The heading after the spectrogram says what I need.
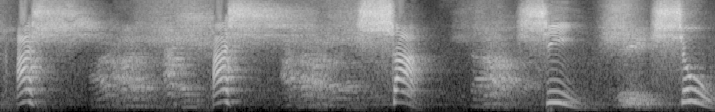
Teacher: ada suara mendesis yang kasar sekali. Tafasir namanya.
